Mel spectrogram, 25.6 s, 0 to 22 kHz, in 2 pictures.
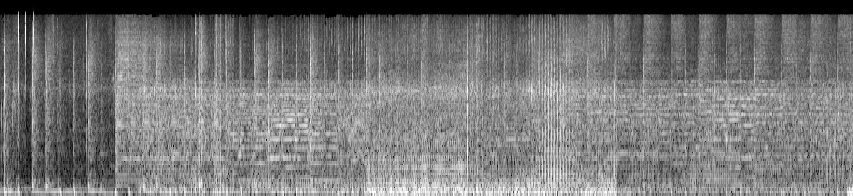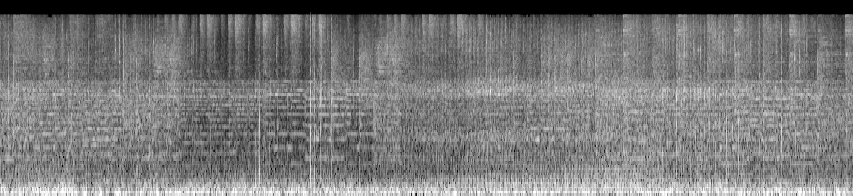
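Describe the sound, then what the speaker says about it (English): A bike drags an iPhone in an Wrapsol Ultra protective wrap along a road at about 30 miles an hour, producing a loud steady rumble of engine and road noise with rough scraping that surges when speed picks up. "We're gonna hook it up to my bike and see if we can drag it 30 miles an hour down the road"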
